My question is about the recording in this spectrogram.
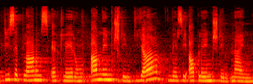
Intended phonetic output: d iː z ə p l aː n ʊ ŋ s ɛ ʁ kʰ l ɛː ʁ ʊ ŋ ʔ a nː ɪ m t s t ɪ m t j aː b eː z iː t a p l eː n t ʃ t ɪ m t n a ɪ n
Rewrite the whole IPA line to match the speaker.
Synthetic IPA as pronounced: d iː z ə p l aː n ʊ ŋ s ɛ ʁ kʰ l ɛː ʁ ʊ ŋ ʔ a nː ɪ m t ʃ t ɪ m t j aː v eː z iː ʔ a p l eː n t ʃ t ɪ m t n a ɪ n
